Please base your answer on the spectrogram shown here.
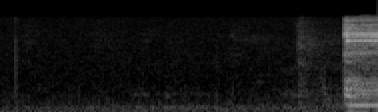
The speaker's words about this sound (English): You were pointing him out while the buzzer was hitting.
